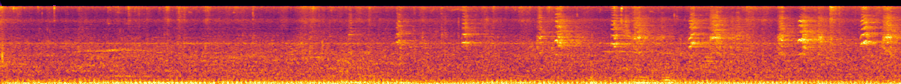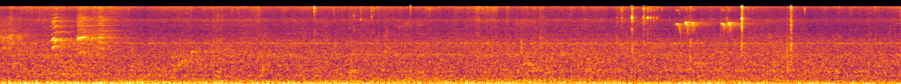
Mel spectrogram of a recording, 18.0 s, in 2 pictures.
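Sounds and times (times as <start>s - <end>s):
steady low rumble: 0.0s - 18.0s
bird chirping: 0.7s - 11.3s, 15.3s - 17.0s.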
